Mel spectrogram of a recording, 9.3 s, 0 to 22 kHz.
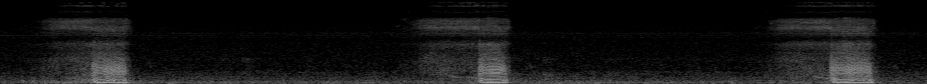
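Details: Sleeping pug snoring: three loud, rattling, snorty snores about every 3.5 seconds with quiet breathing between.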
